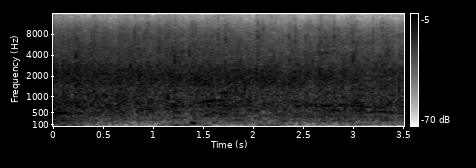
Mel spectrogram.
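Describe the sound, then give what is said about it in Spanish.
Steady, dense applause from an audience, a continuous wash of many hands clapping at an even level for several seconds with no voices standing out. “Mira, su su fuerte aplauso.”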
